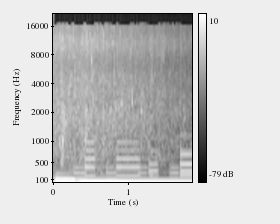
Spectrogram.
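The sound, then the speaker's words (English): Water trickles and gurgles, a steady liquid flow with bubbly, shifting tones running continuously and fairly loud throughout, with no voices. “When recording sounds of water, make sure you've emptied your bladder, because”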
